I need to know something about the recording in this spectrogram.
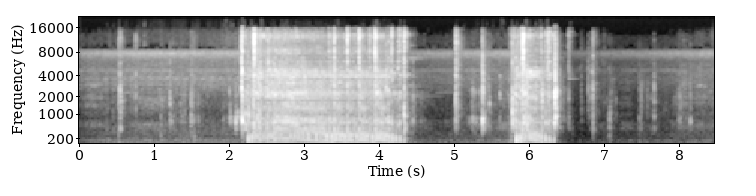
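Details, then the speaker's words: Echo CS-590 chainsaw on premix, carburetor adjusted and fuel turned up: fires, screams briefly at wide-open throttle, then dies twice and won't keep running; suspected bad carburetor, fuel problem. "giving a wide open throttle. I think we may have a bad carburetor."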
